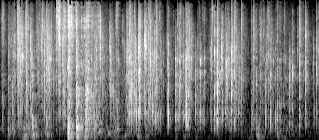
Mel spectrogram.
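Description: A clear plastic bag being handled and crinkled by hand while a small collectible figure is unpacked: a dense, irregular run of small crackles and clicks.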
